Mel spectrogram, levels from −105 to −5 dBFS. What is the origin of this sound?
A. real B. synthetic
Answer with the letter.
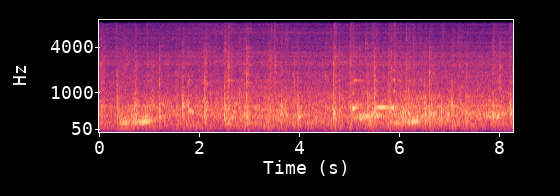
A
